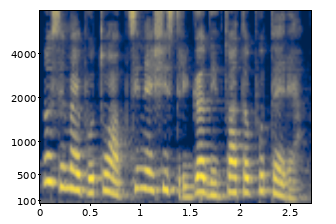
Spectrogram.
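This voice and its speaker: A woman reads a bedtime story aloud in a gentle voice, speaking to the children listening. Her pitch moves in a lively, expressive way. Faint music plays underneath.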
